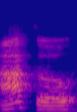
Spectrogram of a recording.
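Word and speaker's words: Acre: 1300s in one city Akko i know spelled a CR e but it's pronounced Saco they had this amazing for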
